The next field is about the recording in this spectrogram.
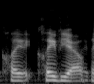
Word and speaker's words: Klaviyo: Klaviyo and, did I say that right? Klaviyo, thank you, and Instacart.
